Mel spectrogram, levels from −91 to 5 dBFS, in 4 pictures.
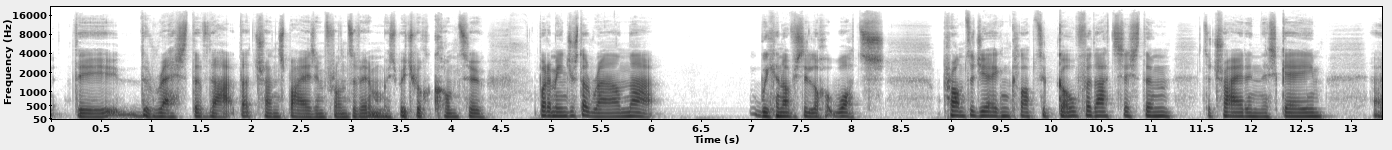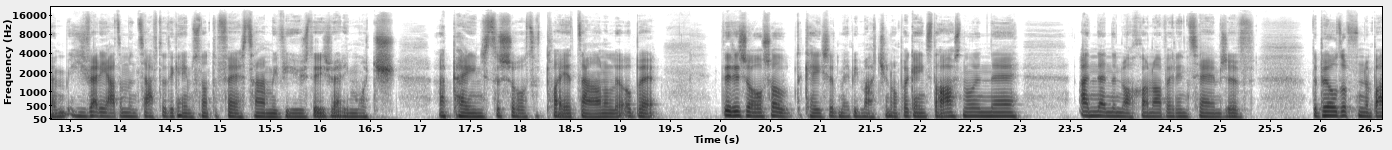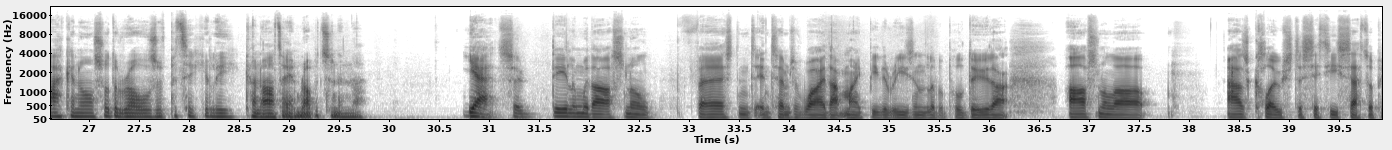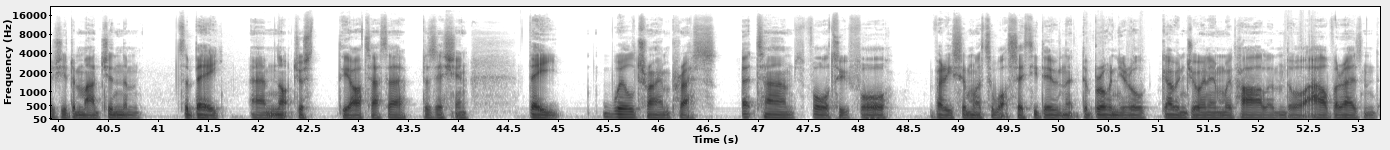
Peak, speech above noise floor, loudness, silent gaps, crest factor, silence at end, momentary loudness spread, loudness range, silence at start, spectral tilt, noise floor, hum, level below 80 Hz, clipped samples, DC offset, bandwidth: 0 dBFS; 43 dB; -20 LUFS; none; 20 dB; 0 s; 8 LU; 2 LU; 0 s; -6 dB/octave; -63 dBFS; none; -48 dBFS; under 0.1%; under 0.1%; 16.5 kHz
